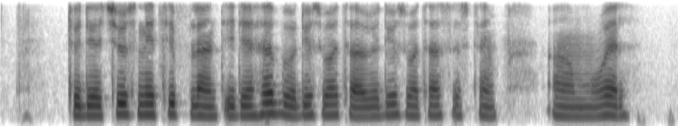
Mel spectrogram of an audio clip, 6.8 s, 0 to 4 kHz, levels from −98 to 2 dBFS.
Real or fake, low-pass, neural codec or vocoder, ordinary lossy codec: real; 3.6 kHz; none; none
